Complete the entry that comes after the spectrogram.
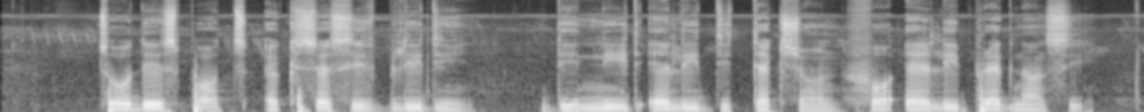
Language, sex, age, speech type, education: Nigerian Pidgin, male, 15-29, spontaneous, tertiary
